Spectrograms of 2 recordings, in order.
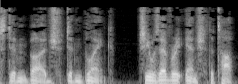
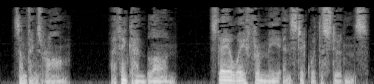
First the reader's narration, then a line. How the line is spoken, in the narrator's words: He leaned close to Agnes and whispered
